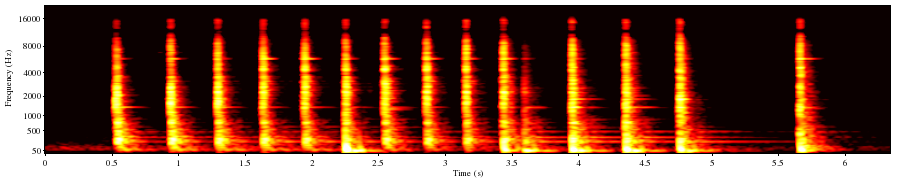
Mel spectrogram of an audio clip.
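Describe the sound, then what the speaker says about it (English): Hammer blows on a stuck bumpsteer part under a 1999-2004 Mustang: about fourteen sharp metallic clangs with ringing tails, close and loud, coming in a fairly even rhythm before a pause and one final strike. "let me find my hammer and go to town here"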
